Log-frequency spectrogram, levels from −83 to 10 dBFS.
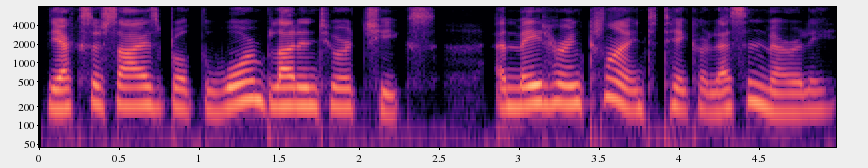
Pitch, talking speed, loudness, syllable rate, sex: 200 Hz, 215 wpm, -18 LUFS, 5.9 syllables/s, female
